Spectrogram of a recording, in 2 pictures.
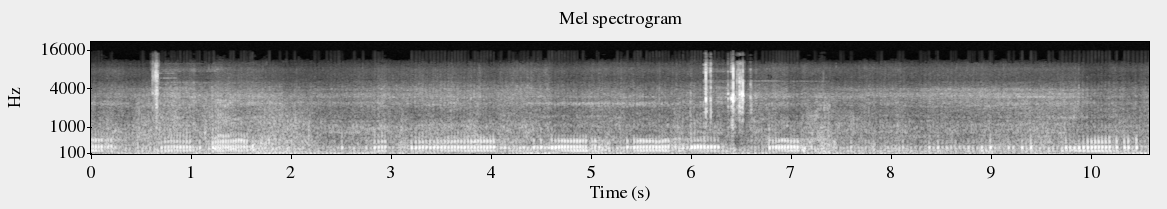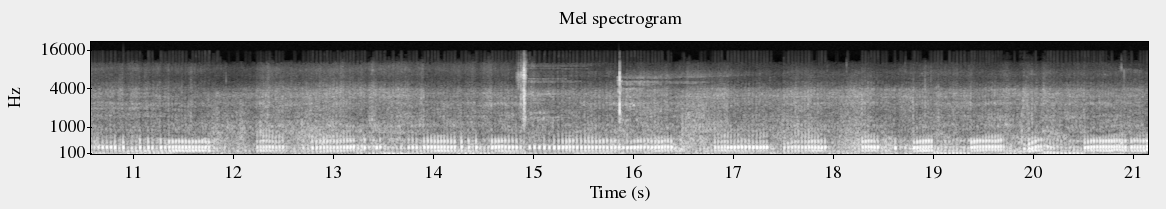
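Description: Dirt bike engine running while being ridden on a rough trail, its note rising and easing with the throttle, with clatter from the bike over the ground and a few sharp knocks.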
